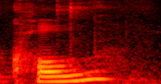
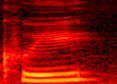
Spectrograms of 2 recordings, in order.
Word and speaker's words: Cole: I think I was reading your name wrong Cole not Qui um I have terrible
